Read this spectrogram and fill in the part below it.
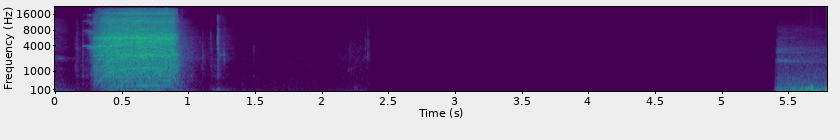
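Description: Power drill driving the screws of a propane tank gauge, one short loud burst under a second long, then a long silence before a second run starts near the end.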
